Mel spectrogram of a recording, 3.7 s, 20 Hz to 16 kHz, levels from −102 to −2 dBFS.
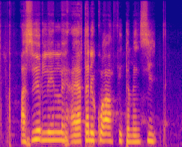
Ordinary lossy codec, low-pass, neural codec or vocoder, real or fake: Opus, 32 kbps; 14.4 kHz; codec, 32 kHz, 1.9 kbps, SNAC; fake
